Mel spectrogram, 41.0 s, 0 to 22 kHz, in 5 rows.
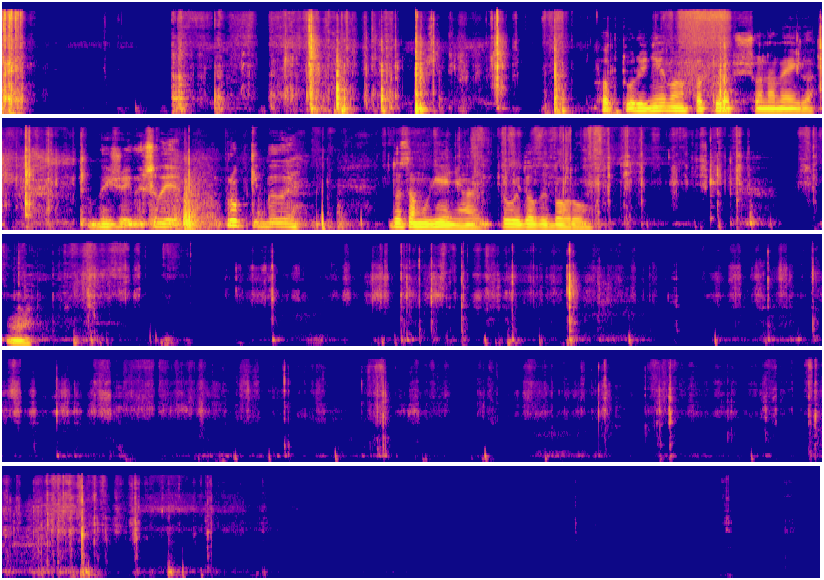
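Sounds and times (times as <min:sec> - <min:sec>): cardboard rustling and scraping: 0:01.7 - 0:05.8, 0:06.5 - 0:09.0.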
